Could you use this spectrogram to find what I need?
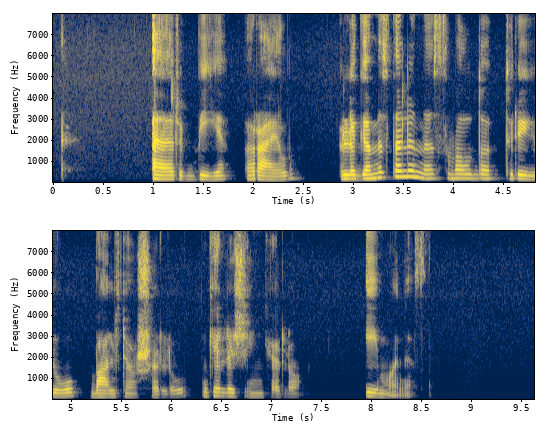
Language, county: Lithuanian, Vilnius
